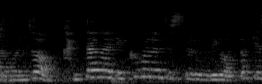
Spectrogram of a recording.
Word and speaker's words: Kubernetes: 그리스어거든요. 이게 그리스어다 보니까 많이 알려진 단어가 아니니까 사람들이 여러 가지로 쿠비어니티스라고도 있고, 쿠버네티스라고도 있고, 쿠비니테스라고도 있고, 뭐 여러 가지 뭐 자기들 마음대로 읽었었죠.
